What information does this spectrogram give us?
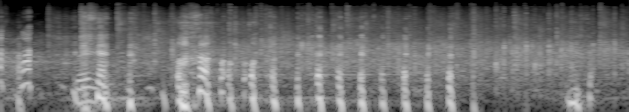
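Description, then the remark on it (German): An audience at an event in Dortmund claps steadily for several seconds, a dense patter of many hands, with a few voices calling out and laughing over the applause at the start. “Ach so, ich hatte gar nicht auf einen Applaus gewartet.”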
